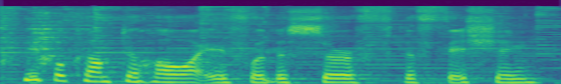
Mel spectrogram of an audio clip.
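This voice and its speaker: With clear music playing in the background, a woman speaks at a moderate pace. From Hawaii. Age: 80s+. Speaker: rancher. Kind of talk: documentary interview answer. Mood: proud, reflective. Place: home room.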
